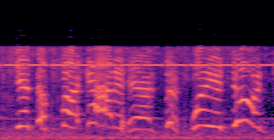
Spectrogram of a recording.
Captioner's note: stammering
